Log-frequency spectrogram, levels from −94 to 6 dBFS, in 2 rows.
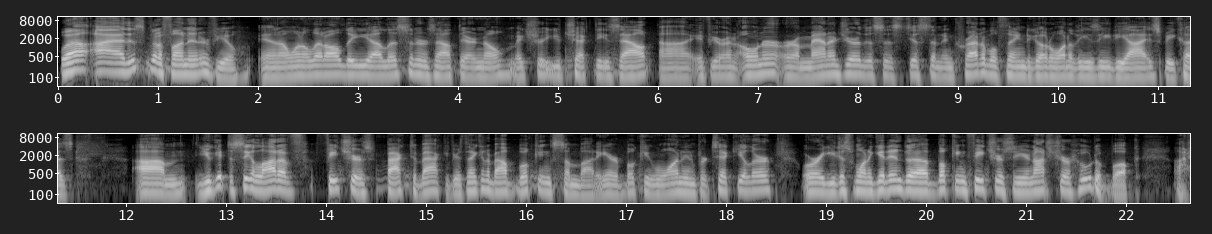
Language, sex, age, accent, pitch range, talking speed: English, male, 50-69, American, 110-140 Hz, 230 wpm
